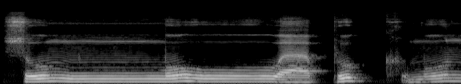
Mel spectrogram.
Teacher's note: Summu dumah tanwin bertemu dengan huruf wau biunah masuk dengan mendengung yaitu masuk ke huruf wau dan mendengung wau ditahan juga biar tampak mendengungnya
